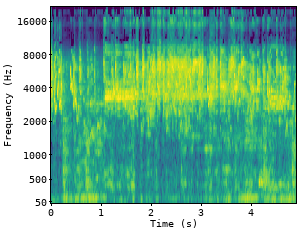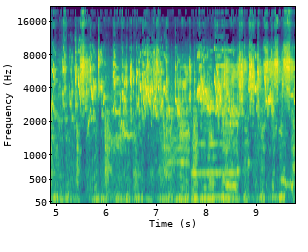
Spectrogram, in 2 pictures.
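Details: Little budgerigars chirping in a dense, continuous chatter of high twittering and warbling from several birds, steady and lively throughout, with a faint low rumble beneath.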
